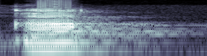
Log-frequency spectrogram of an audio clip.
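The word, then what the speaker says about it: 吉: Chữ thứ 7, chữ này đọc là chữ cát.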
